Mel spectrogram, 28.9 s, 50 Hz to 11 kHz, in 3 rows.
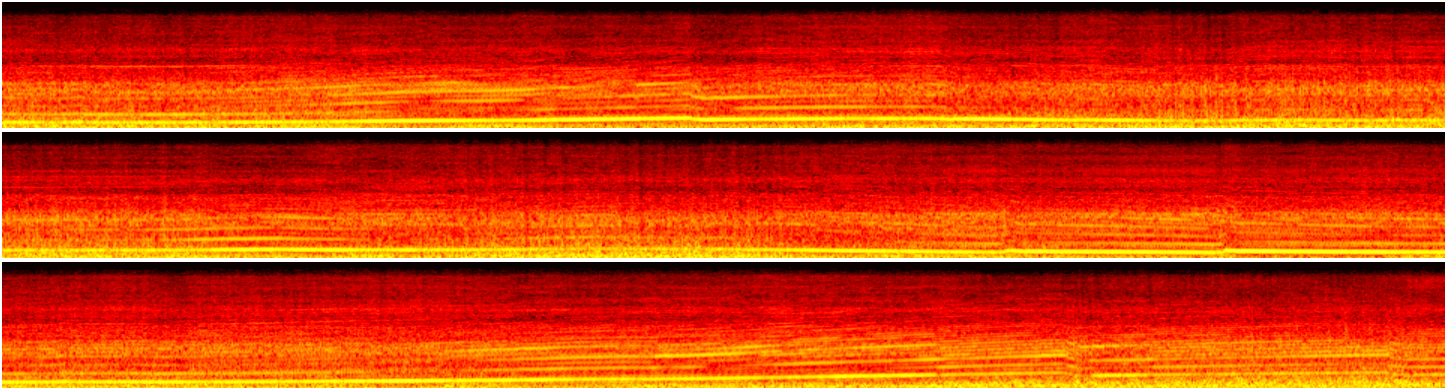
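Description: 2023 BMW S1000RR's inline-four engine heard onboard under hard riding, its revs climbing and falling with several sudden steps at gear changes, over steady wind rush. Near the end it pulls up in pitch as the bike accelerates.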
